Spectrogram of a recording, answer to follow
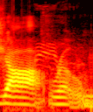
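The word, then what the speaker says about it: Ja'Rome: Okay, your Jerome is spelled with a J. Yes. Ja-Rome.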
